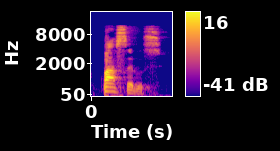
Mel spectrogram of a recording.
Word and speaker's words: pássaros: aqui proparoxítonas devidamente acentuada pássaros pa pássaros também antepenúltima proparoxítona todas são acentuadas pela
